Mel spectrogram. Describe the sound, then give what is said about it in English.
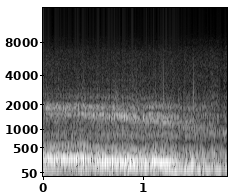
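A car pulling up in front of a house, its engine giving a steady low rumble with a faint mechanical whine on top, holding an even level throughout with no voices. “But then the time came, and he was pulling his car up in front of the house where he was to meet the man with a foreign accent.”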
